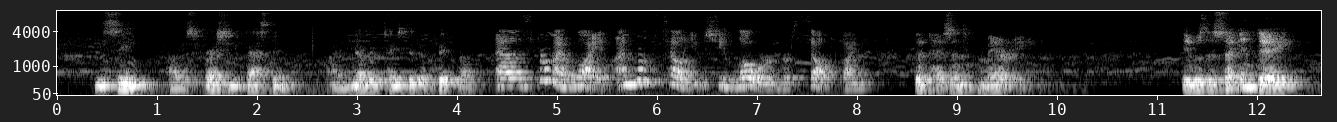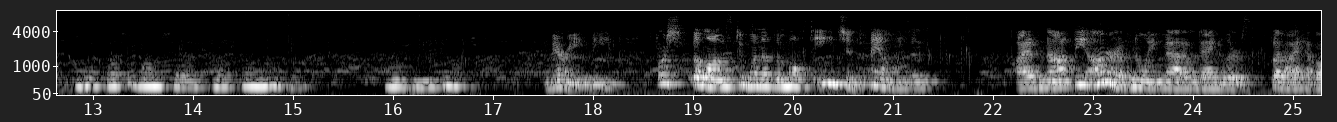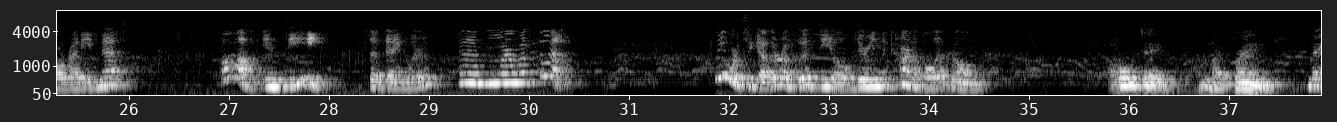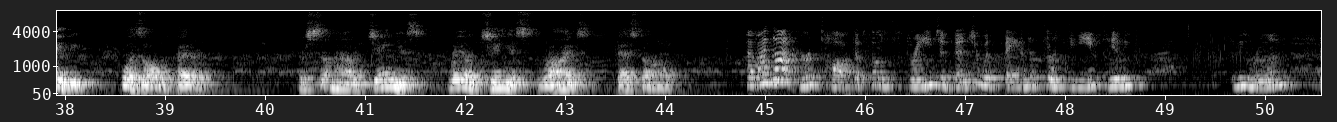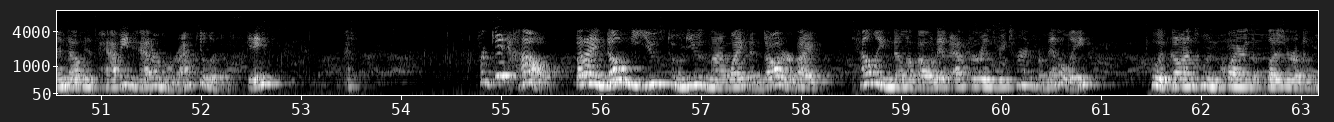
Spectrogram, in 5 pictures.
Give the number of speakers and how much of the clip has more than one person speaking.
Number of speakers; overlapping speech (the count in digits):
4, no overlap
